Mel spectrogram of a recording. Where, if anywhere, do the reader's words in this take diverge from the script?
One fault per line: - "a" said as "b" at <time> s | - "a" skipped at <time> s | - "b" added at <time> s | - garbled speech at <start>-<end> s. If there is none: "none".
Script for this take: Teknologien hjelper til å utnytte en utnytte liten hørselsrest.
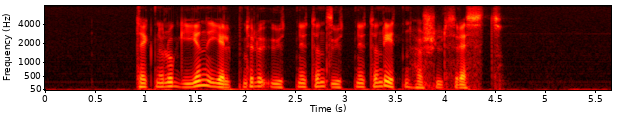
none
